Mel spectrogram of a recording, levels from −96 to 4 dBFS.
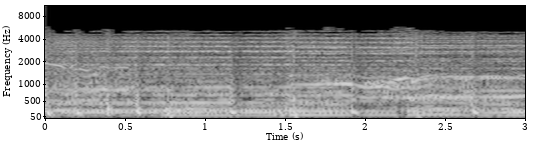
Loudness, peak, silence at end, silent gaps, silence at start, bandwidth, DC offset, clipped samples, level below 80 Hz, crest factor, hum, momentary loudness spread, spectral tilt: -15 LUFS; -2 dBFS; 0 s; none; 0 s; 6 kHz; under 0.1%; under 0.1%; -36 dBFS; 12 dB; none; 1 LU; -9 dB/octave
